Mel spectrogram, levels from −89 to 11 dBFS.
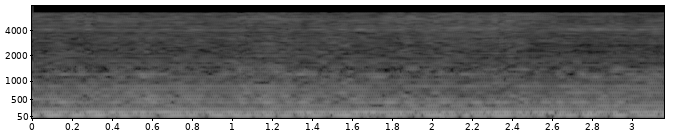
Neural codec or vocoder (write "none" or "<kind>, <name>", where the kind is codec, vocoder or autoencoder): vocoder, HiFi-GAN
